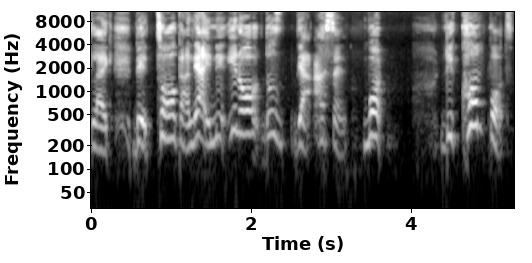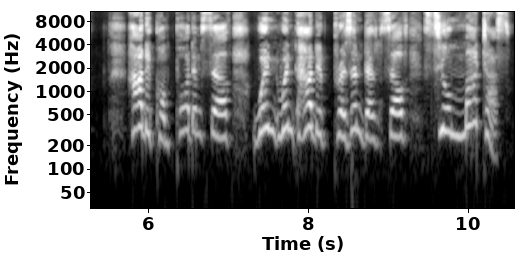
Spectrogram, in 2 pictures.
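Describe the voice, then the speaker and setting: This is a commentary vlogger, a Nigerian woman whose high voice carries lively, informal remarks. Frequent restarts and repeated words mark her talk as it shifts between English and Pidgin.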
